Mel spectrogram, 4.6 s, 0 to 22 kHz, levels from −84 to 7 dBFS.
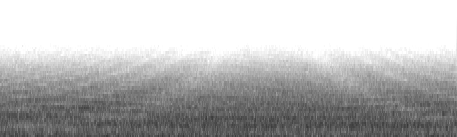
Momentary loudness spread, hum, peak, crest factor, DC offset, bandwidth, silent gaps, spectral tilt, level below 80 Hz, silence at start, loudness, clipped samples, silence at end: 2 LU; none; -8 dBFS; 12 dB; under 0.1%; 5.2 kHz; none; -10.5 dB/octave; -30 dBFS; 0 s; -21 LUFS; under 0.1%; 0 s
